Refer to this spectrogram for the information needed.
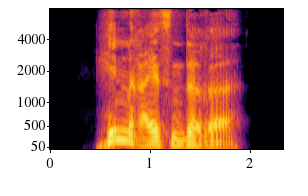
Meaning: inflection of hinreißend: 1. strong/mixed nominative/accusative feminine singular comparative degree 2. strong nominative/accusative plural comparative degree
- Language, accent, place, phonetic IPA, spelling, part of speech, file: German, Germany, Berlin, [ˈhɪnˌʁaɪ̯səndəʁə], hinreißendere, adjective, De-hinreißendere.ogg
